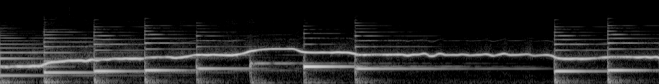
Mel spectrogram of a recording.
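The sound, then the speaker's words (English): A steady, sliding whistle imitates a theremin melody, gliding up and back down, over evenly paced piano chords struck about every half second, recreating a song's theremin lines with piano and whistling. No one speaks. “So I'll try to recreate the lines that they played, but I'll do it with the piano and by whistling, which you heard me doing just a second ago.”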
